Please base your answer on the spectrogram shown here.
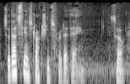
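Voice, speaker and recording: A man with a lowish voice gives a guided meditation talk. He speaks slowly and gently, often pausing mid-thought as he leads listeners. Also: sing-song, a little hiss or hum. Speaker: meditation teacher. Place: meditation center.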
